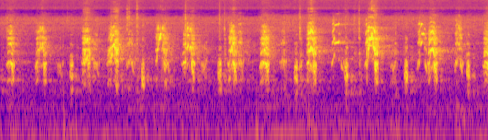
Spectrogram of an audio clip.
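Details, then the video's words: Hybrid and local chukar partridges call with quick, clipped chuk notes, roughly four per second, over a faint background hiss. "Кабки гибрид ва махали"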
